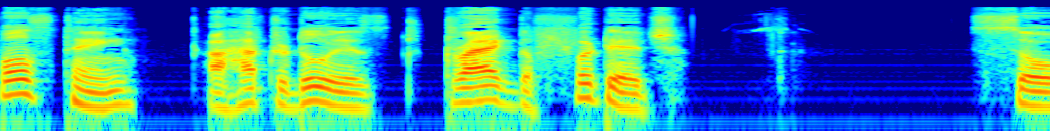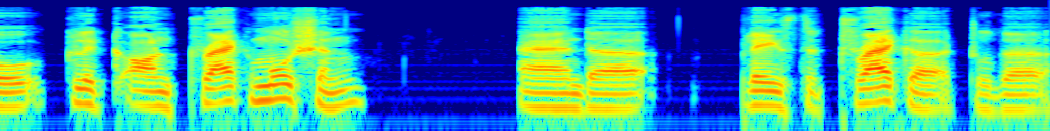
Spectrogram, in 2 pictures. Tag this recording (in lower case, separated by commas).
speech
